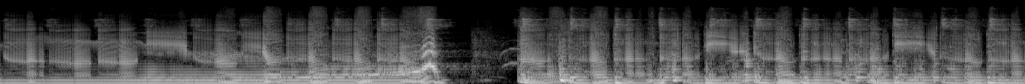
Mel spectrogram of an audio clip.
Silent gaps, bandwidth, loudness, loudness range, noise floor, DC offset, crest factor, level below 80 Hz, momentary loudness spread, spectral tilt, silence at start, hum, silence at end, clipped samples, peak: none; 16 kHz; -20 LUFS; 2 LU; -43 dBFS; under 0.1%; 18 dB; -26 dBFS; 7 LU; -5.5 dB/octave; 0 s; none; 0 s; under 0.1%; -2 dBFS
